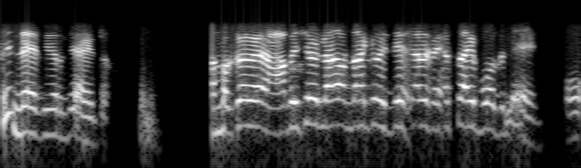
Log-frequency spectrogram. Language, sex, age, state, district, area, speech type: Malayalam, female, 45-60, Kerala, Kollam, rural, conversation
